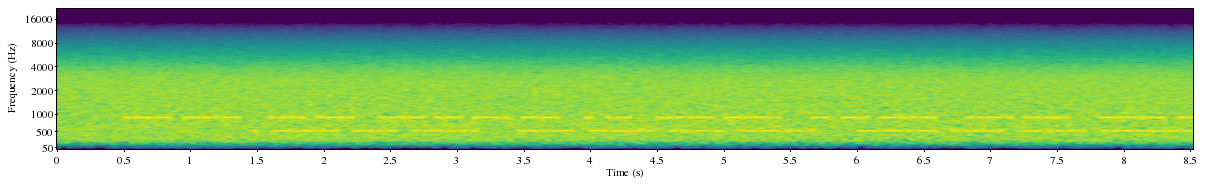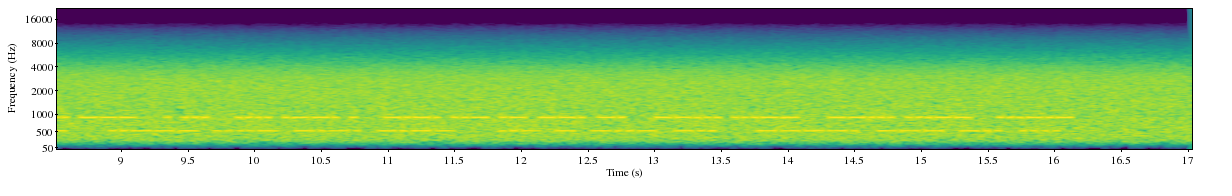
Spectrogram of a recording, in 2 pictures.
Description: Morse code, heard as two keyed tones, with heavy radio static. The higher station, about 33 wpm, 910 Hz: WX HR WARM ES 4C TNX FB QSO ES HPE CUAGN 73 73 <SK>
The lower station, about 29 wpm, 530 Hz: EOMP KZF7 QF61 24CY UTXD 9ODH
